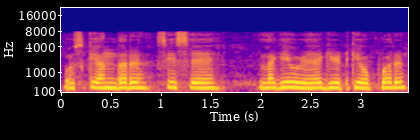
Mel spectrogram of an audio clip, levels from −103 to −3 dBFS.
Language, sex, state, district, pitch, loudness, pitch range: Hindi, male, Haryana, Jhajjar, 205 Hz, -13 LUFS, 205-215 Hz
